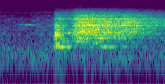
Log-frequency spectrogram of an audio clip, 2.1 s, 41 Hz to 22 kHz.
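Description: A sudden burst of hissing gas vented from a Falcon 9 rocket on the pad, with a few steady tones in it. It starts under a second in and fades away over about a second and a half.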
